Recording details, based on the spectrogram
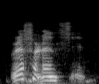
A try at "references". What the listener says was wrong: so we don't have that second ER it's just refences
